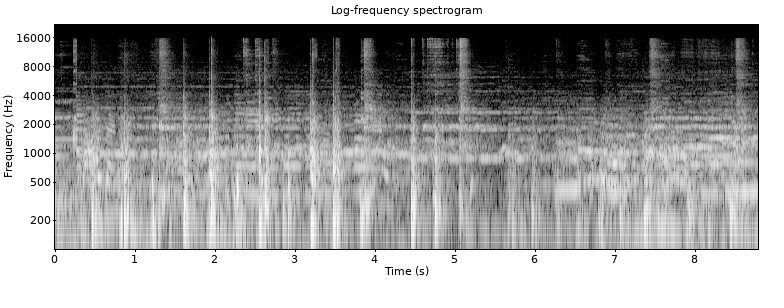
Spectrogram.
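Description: Traditional Newar procession music: long horns sounding steady held notes over a busy beat of drums and percussion, with the strikes densest in the first five seconds.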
